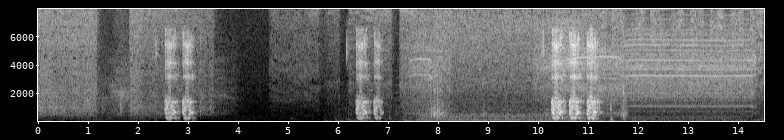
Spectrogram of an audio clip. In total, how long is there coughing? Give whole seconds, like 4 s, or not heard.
3 s.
